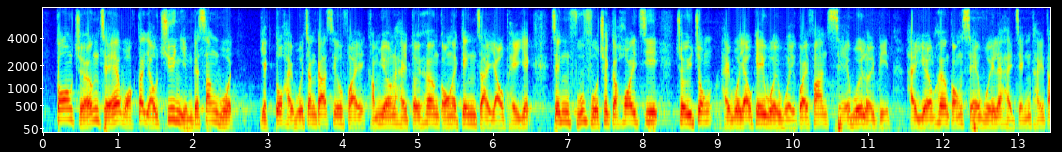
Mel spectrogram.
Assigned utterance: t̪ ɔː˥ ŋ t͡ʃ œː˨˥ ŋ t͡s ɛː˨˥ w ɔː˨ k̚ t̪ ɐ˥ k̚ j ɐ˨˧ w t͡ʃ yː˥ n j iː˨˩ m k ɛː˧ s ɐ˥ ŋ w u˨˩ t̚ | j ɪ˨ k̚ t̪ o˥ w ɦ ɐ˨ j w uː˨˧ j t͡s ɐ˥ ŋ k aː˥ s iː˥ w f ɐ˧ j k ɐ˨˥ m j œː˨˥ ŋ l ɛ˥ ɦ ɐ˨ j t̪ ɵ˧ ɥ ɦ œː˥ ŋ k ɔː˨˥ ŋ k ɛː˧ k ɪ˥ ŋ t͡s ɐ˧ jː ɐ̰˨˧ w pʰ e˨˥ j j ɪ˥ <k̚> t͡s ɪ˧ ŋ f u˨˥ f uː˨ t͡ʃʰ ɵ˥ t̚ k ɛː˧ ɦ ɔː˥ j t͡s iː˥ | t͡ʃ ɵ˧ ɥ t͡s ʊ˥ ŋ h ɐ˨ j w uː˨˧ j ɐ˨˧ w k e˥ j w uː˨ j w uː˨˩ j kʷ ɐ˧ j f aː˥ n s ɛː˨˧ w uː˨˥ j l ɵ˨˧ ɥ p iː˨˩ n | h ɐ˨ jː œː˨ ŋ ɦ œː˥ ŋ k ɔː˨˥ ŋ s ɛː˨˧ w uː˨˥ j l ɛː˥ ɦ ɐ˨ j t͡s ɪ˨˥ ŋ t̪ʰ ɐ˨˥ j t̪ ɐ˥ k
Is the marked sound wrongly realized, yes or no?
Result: no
